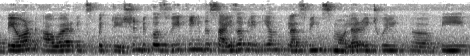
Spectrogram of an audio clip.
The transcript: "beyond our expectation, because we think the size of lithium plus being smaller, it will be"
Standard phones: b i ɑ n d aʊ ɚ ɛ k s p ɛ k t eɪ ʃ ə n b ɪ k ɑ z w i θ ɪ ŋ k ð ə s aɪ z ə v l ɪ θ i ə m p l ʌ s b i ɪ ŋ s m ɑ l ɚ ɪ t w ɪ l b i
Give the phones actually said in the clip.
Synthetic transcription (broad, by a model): b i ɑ n d aʊ ɚ ɛ k s p ɛ k t eɪ ʃ ə n b ɪ k ɑ z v i t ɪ ŋ k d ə s aɪ z ə v l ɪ t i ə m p l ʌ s b i ɪ ŋ s m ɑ l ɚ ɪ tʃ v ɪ l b i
